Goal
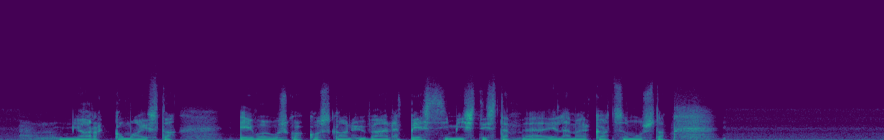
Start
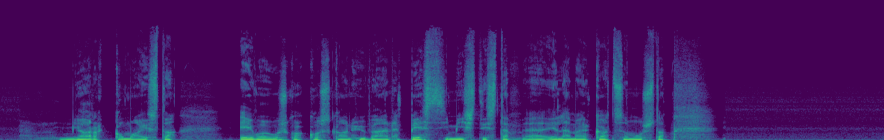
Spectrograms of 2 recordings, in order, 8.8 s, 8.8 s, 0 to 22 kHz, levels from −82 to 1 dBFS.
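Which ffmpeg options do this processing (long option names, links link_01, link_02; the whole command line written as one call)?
ffmpeg -i in.wav -filter_complex "[0:a]lowpass=frequency=4400:width=0.5412,lowpass=frequency=4400:width=1.3066,acrossover=split=1700[link_01][link_02];[link_01]acompressor=threshold=-37dB:ratio=6[link_03];[link_03][link_02]amix=inputs=2:normalize=0,volume=1dB" out.wav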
